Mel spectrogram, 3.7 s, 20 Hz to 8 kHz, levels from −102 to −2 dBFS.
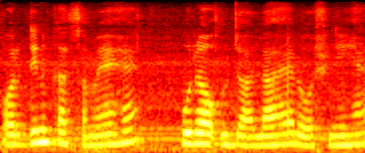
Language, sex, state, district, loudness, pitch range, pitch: Hindi, female, Haryana, Rohtak, -17 LUFS, 180-210 Hz, 195 Hz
